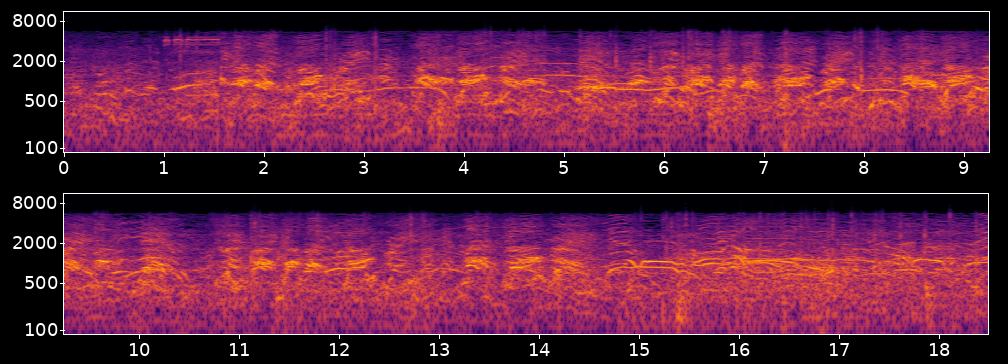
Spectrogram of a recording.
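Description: Football crowd and sideline players shouting and cheering, many voices overlapping loudly.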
